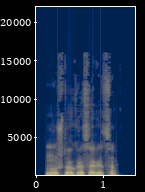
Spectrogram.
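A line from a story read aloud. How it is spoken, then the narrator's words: Muttered. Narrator (Russian): пробормотал полковник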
